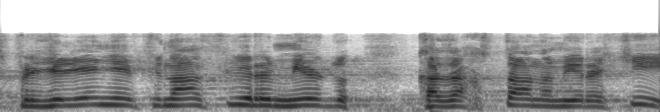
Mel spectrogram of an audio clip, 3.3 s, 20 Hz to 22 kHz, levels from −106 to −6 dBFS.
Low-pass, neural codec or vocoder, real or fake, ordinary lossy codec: 7.2 kHz; none; real; none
